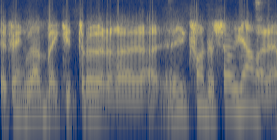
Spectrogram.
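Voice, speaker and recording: A high-pitched man at a fairly quick pace, with ordinary pitch variation. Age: 70s. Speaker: sports columnist. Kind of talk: casual chat.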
